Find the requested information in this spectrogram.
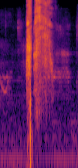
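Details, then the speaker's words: A child deliberately attempts the weirdest possible sneeze: one abrupt, hissing, exaggerated sneeze burst followed by a brief breathy exhale; a feigned sneeze. "so I'm gonna see how I can do the weirdest sneeze."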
